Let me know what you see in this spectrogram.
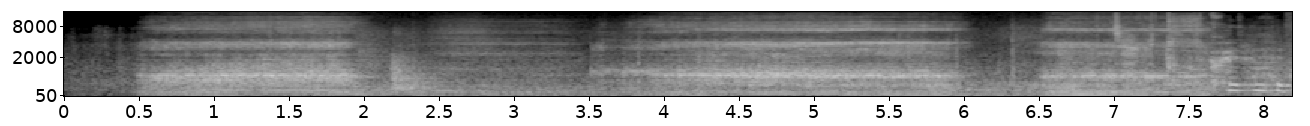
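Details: Loud snoring of a man asleep in a dressing room.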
